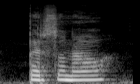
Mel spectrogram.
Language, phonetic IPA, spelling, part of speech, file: Czech, [ˈpɛrsonaːl], personál, noun, Cs-personál.ogg
- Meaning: personnel, staff (employees of a business)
